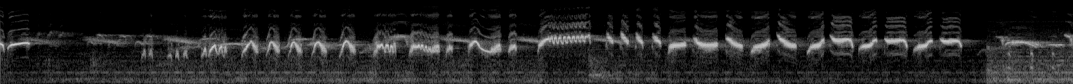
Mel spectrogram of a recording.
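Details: Chinese hwamei song building from soft whistles into a fast series of repeated rising slurs, several per second, with a brief harsh note near six seconds and a continuous varied stream afterward.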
